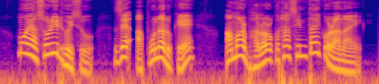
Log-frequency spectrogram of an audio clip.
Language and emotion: Assamese, surprised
